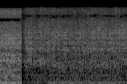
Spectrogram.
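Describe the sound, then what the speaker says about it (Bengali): Shrimp frying in a pot, a dense steady sizzle that starts after a brief louder burst, close and continuous. "চিংড়ি মাছটা আমার ভাজা ভাজা হয়ে গেছে"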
